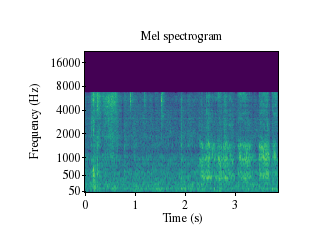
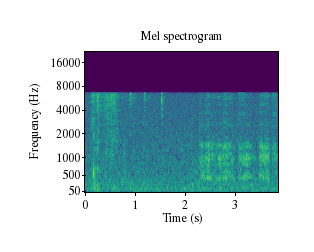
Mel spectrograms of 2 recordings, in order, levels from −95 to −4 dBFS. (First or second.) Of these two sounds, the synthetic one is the first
